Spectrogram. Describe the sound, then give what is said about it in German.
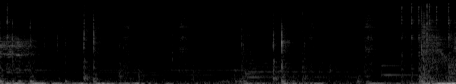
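Faint, wavering bleats of a black sheep in a video game drift in the background, partly buried under steady keyboard clicking and tapping. No one speaks. “Oh geil, da ist ein schwarzes Schaf.”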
